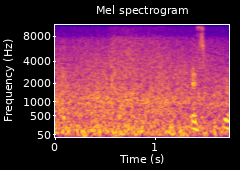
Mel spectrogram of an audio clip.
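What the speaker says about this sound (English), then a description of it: "some of these big waves come and crash on the beach" Big ocean waves surging and crashing on Diamond Beach in Iceland at dawn, a steady loud broadband wash of surf close by, with no voices over it.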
